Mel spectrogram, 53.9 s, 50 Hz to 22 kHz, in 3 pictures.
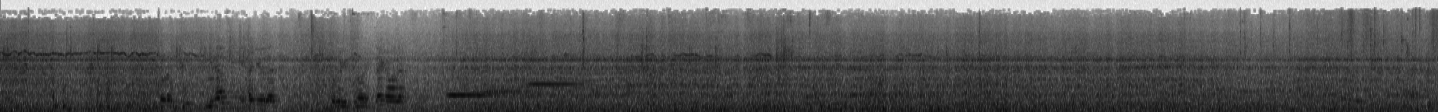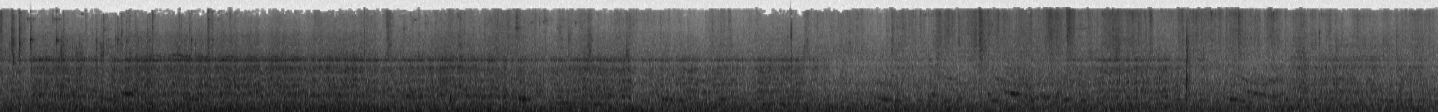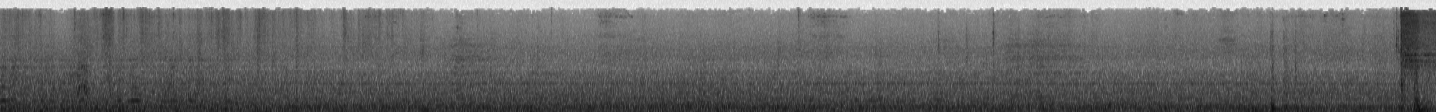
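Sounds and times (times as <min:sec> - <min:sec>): high whine of traction equipment: 0:00.0 - 0:14.3
train running on rails: 0:00.0 - 0:53.9
train braking: 0:05.6 - 0:10.1.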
